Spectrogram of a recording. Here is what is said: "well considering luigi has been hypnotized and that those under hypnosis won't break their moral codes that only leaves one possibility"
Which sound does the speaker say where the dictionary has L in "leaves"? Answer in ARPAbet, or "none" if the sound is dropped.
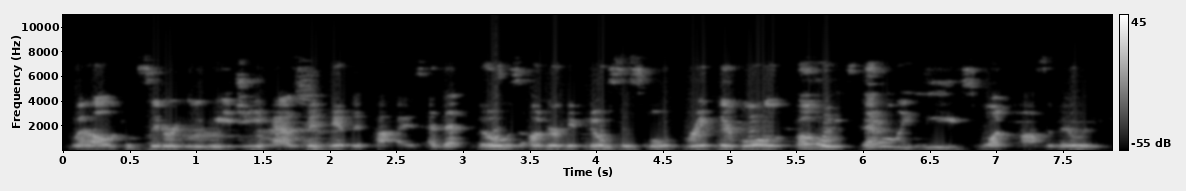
N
